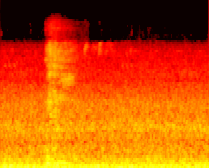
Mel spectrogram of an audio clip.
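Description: Steady low rumble of city traffic, with a short breathy sound about half a second in.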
